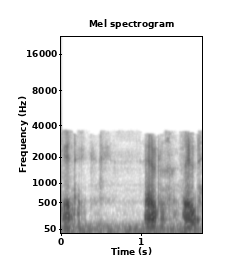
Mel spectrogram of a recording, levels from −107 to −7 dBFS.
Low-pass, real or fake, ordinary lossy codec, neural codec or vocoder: 3.6 kHz; fake; MP3, 24 kbps; autoencoder, 22.05 kHz, a latent of 192 numbers a frame, VITS, trained on many speakers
